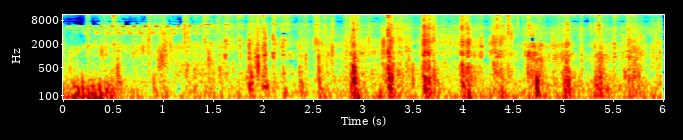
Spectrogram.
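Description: Horses' hooves clip-clopping, a string of irregular hoof strikes as several horses move along.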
